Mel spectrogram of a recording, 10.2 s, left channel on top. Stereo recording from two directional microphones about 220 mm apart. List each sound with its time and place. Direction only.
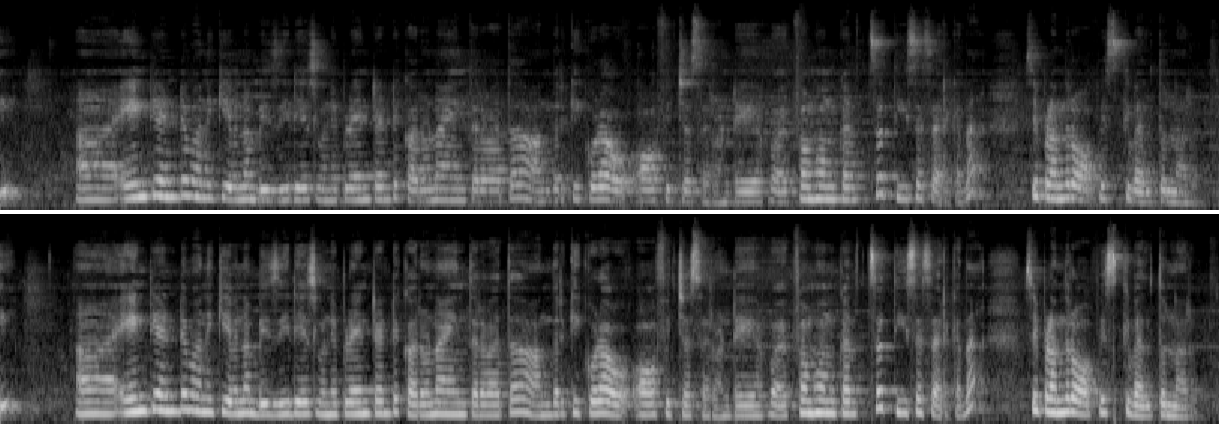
0.6 s a woman's voice: 30° right (ahead or behind)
